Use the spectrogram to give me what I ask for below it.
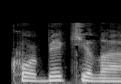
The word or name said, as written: corbiculate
